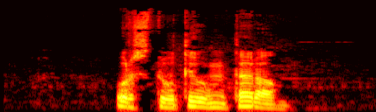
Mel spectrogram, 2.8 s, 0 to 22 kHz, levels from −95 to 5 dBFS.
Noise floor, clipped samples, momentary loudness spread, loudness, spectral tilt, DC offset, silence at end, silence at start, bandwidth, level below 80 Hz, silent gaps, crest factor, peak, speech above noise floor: -71 dBFS; under 0.1%; 8 LU; -19 LUFS; -6 dB/octave; under 0.1%; 0.7 s; 0.9 s; 15.5 kHz; -62 dBFS; none; 18 dB; -2 dBFS; 53 dB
